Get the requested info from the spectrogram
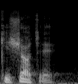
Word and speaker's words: Quixote: And even in Spanish, in the Spanish of the time of Cervantes, the X would have been pronounced as a sh, not as a her. You know, so Cervantes himself would probably have said Quixote.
